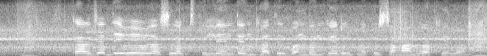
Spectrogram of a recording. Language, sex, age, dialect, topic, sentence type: Bhojpuri, female, <18, Southern / Standard, banking, statement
